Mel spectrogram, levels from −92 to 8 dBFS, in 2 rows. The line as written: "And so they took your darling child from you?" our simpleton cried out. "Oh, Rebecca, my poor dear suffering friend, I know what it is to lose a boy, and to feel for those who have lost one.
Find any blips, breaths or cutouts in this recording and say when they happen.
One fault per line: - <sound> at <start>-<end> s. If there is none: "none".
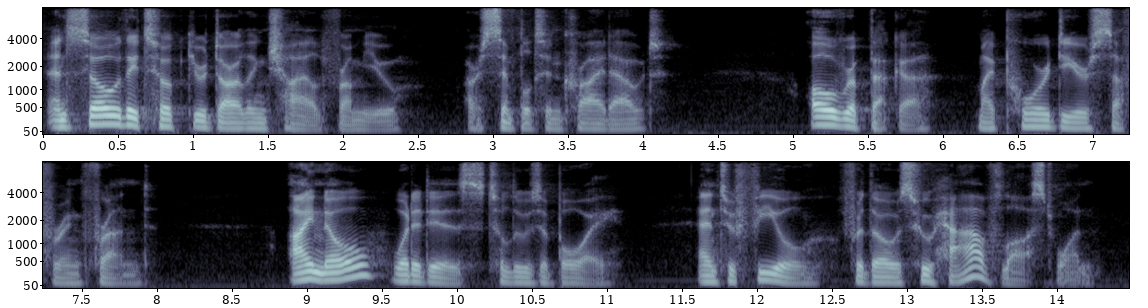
none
